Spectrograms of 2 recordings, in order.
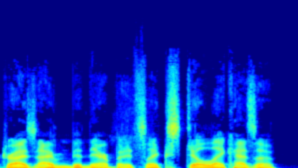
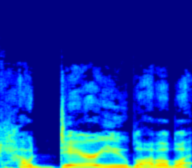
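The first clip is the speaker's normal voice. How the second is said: mock outraged scolding; 7 semitones higher than usual. Retelling tiny woman screaming at performers, mock outraged scolding. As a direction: mimic an indignant telling-off, trailing into blahs. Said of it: "This little tiny woman is screaming at us".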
